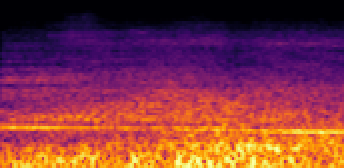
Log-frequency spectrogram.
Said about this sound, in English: hang on, we're going to let this truck go by.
